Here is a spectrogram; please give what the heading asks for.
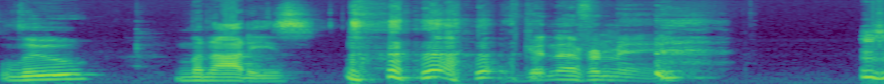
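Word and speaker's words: Lou Malnati's: Lou Malnatus. But I'm pretty sure it's pronounced Lou Manatis.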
